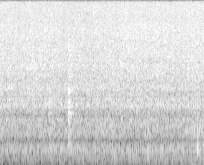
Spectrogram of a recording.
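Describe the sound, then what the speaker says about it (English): Chopped onion frying in a pan for yellow split pea daal gives a steady, loud sizzle that runs throughout, with a few soft clinks of stirring and no talking. "I'm going to quickly add my chopped onion."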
